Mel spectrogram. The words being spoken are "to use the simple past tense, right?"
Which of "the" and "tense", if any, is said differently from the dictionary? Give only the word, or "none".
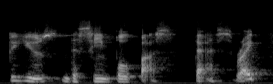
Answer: tense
